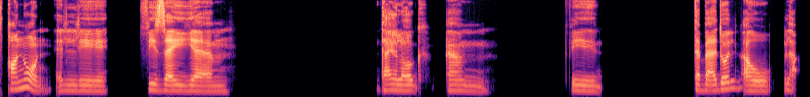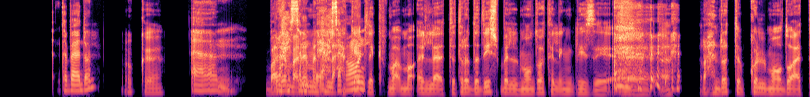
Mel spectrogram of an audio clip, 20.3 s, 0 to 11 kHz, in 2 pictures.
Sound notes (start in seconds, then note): 6.9 conversation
